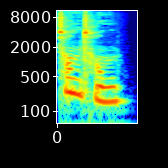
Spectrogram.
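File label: "tom-tom", British English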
